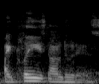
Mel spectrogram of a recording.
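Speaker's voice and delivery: low, slow retold plea; understated imploring; subdued begging. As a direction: plead quietly, as if worn down. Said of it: "I'm begging".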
